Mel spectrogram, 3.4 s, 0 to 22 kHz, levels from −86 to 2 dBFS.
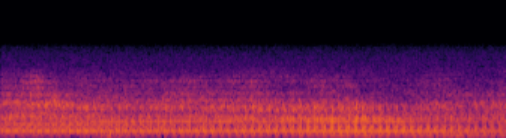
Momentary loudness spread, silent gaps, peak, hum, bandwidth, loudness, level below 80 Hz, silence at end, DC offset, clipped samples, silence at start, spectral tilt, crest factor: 3 LU; none; -14 dBFS; none; 6.8 kHz; -32 LUFS; -50 dBFS; 0 s; under 0.1%; under 0.1%; 0 s; -8.5 dB/octave; 16 dB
